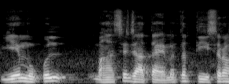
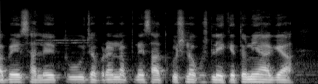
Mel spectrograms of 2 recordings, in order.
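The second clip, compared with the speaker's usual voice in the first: plain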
